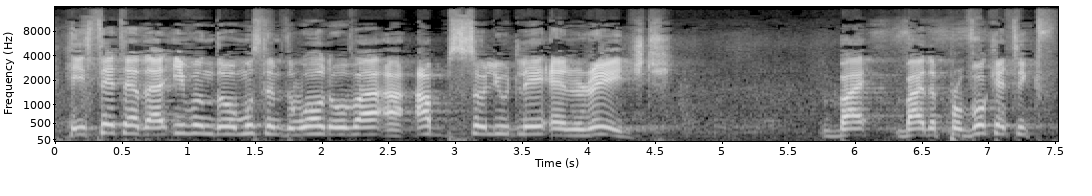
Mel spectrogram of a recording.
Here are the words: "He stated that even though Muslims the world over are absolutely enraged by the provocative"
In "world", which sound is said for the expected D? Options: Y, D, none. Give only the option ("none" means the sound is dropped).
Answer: D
